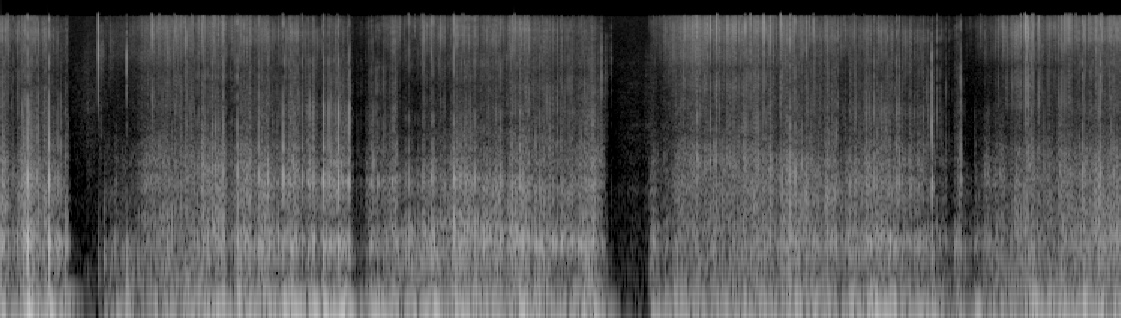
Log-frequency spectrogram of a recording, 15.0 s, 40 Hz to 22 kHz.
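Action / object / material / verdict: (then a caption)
scrape / foam microphone windscreen / foam / none. Long blue acrylic nails scratch and grip both sides of a black foam windscreen on a condenser mic, producing a dense, low muffled rustling and scraping. The sound runs almost continuously, with brief silences near 1 and 8.5 seconds.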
